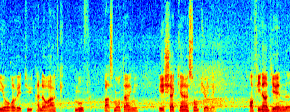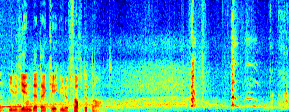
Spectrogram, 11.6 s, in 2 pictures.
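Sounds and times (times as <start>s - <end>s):
speech: 0.0s - 7.9s
dog whining: 9.6s - 11.5s.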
